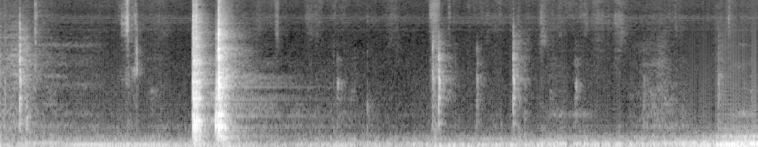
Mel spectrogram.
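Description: A couple of sharp scissor snips stand out over a quiet background, with a few lighter clicks before and after.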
